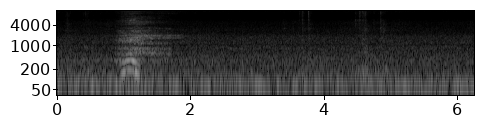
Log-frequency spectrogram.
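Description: A man's short voiced sigh of exertion about a second in, rising then falling in pitch, while he works on the parallel bars. Otherwise only a steady low background hum.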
